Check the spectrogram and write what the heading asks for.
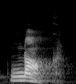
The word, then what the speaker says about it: knock: K is silent here, so it is knock.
